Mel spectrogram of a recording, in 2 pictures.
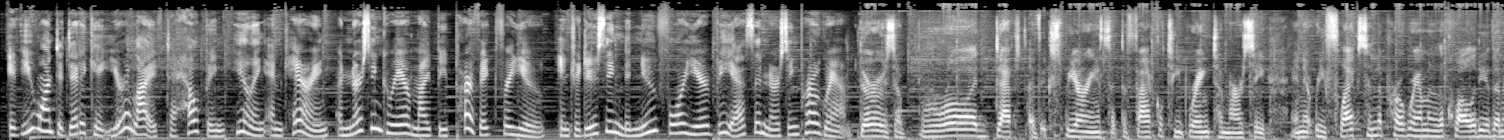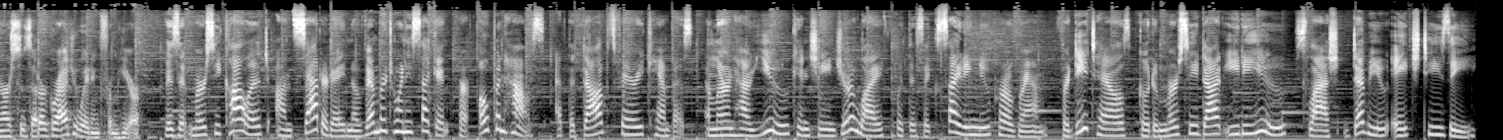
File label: Female; Mercy College Open House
